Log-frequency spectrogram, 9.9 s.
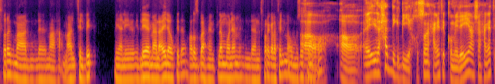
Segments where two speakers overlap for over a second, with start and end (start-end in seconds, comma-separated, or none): none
